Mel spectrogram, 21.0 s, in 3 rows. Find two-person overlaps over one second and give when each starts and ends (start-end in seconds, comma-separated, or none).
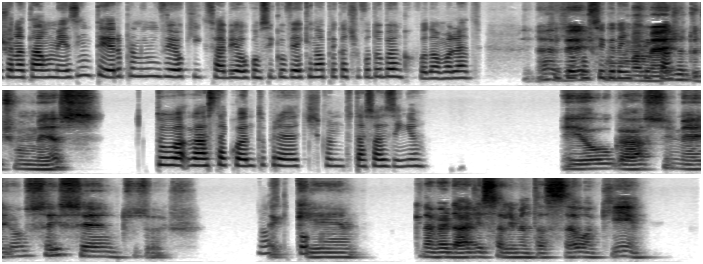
5.5-6.8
